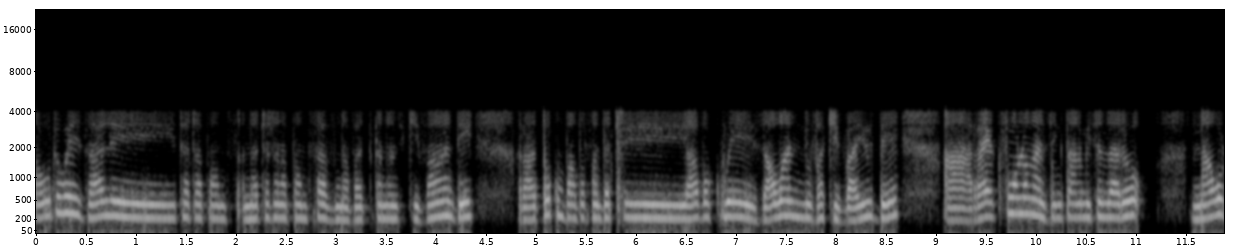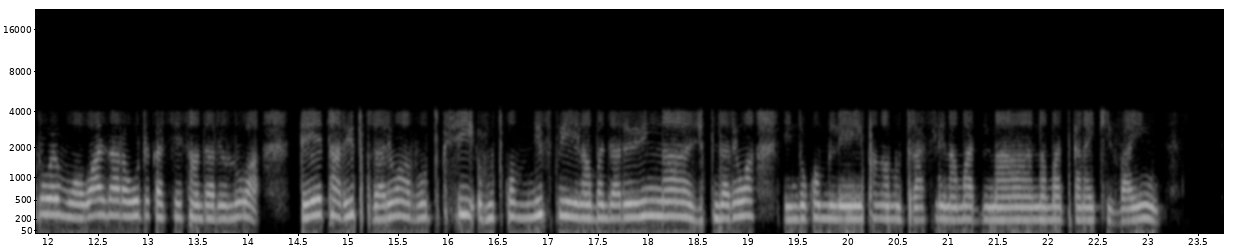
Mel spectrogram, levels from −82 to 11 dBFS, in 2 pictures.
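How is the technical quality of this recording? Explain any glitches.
The quality's pretty rough, and it stays that way for the whole clip. It sounds like likely Opus compression at a low rate, probably somewhere around 12 kbps in the music-style CELT mode. Nothing comes through above about 4.2 kHz, so it's squeezed down to narrowband and sounds boxed-in. The encoder keeps each band's overall energy but doesn't have the bits for real detail, so it patches the gaps with folded or noisy content. That's why the speech comes across grainy and rough rather than swirly.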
